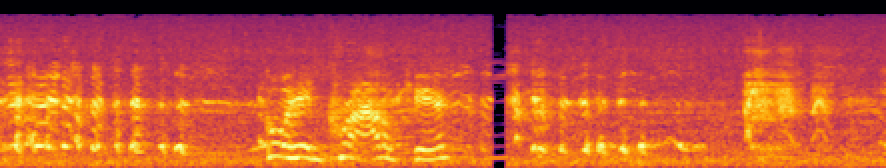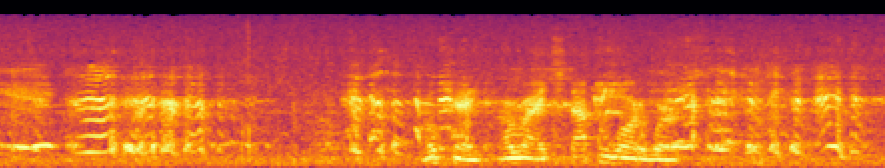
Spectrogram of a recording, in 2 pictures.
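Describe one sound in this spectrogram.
A high, squeaky cartoon voice chatters quickly.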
